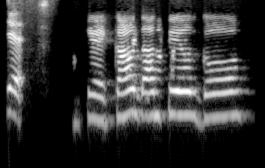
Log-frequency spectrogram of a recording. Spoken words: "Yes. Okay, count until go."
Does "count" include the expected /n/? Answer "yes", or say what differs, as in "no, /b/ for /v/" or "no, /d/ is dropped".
yes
